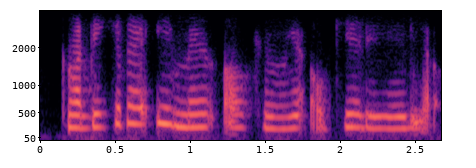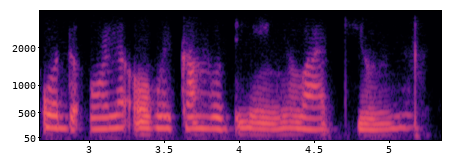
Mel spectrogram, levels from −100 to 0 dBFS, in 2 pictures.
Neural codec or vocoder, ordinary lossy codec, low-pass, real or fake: codec, 16 kHz, 1.1 kbps, Voila-Tokenizer; Opus, 32 kbps; 3.6 kHz; fake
